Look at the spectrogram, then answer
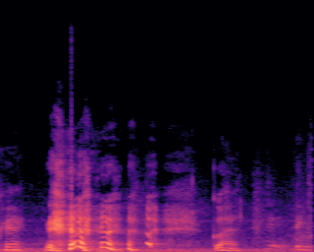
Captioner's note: laughs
